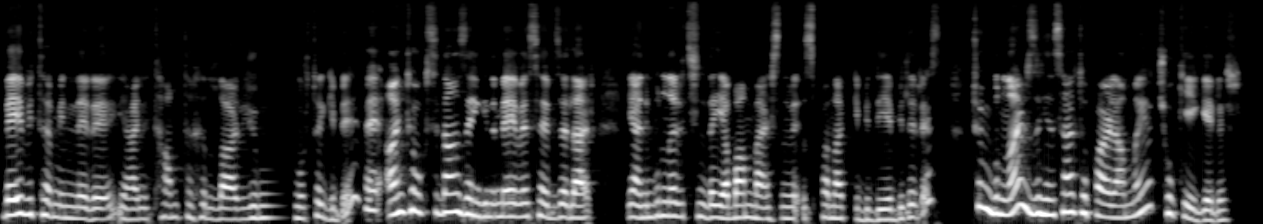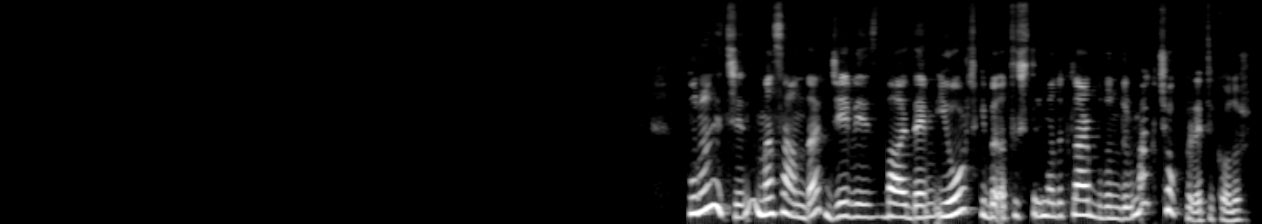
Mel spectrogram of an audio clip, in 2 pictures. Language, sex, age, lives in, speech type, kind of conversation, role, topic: Turkish, female, 35-39, Greece, read, expert-assistant, expert, Günlük yaşamda stres, uyku ve beslenme arasında zihinsel sağlık açısından hangisine öncelik vermek gerekir?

